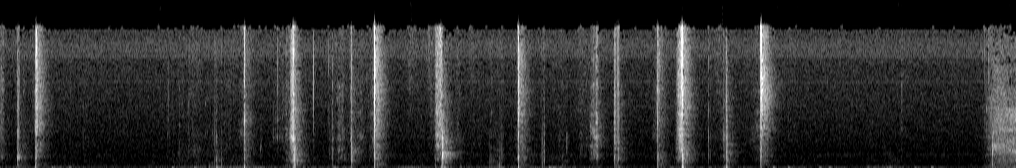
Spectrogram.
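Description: Tarot cards shuffled and tapped at a fortune-telling table, giving a string of sharp, close clicks and riffles at an irregular rhythm with quiet gaps, no talking.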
